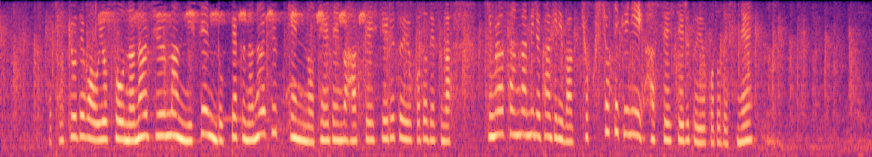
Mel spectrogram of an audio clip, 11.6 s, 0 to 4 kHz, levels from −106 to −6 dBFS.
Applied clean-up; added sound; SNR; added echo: none; Applause; 17 dB; none.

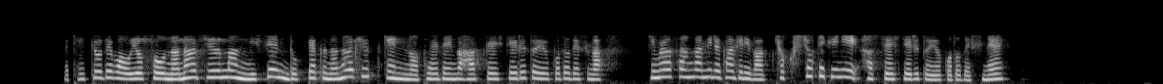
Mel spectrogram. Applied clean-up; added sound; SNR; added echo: neural mask model DeepFilterNet 3.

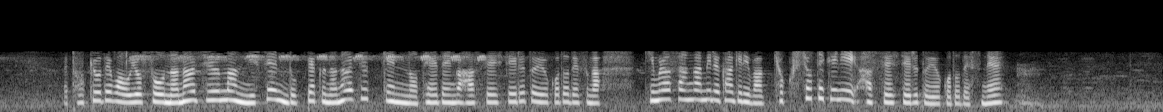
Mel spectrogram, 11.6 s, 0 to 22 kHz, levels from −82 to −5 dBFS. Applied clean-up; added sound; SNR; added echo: none; none; none; none.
